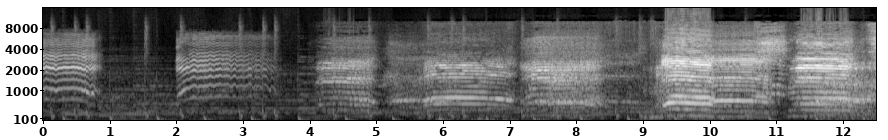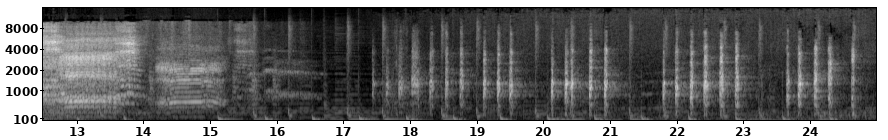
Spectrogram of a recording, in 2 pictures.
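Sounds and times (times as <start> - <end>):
sheep bleating: 0.0 - 1.0, 2.0 - 16.0
background music: 0.0 - 25.0.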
